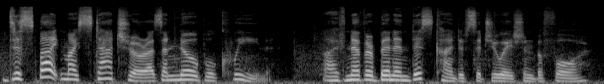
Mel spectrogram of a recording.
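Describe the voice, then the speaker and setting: An actress playing a calm, knowing, regal queen who commands in a video game, with poised, unhurried delivery. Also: mid-range voice, close to an everyday voice. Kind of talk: English video game dub acting. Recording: music behind the voice.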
